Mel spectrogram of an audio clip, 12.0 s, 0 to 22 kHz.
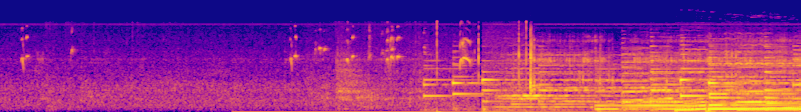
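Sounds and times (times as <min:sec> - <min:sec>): steady hiss: 0:00.0 - 0:12.0
canaries chirping: 0:00.3 - 0:01.2, 0:03.6 - 0:12.0.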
